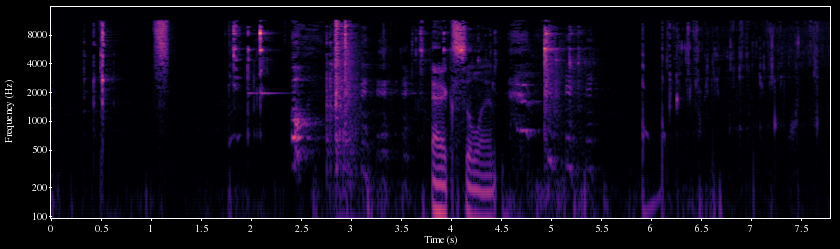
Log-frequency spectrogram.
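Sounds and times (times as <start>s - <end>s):
faint glass clink: 1.8s - 2.4s
speech: 3.8s - 4.8s
Pacifico beer pouring into a glass: 6.0s - 7.7s
bubbly fizzing of beer: 6.0s - 7.7s.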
